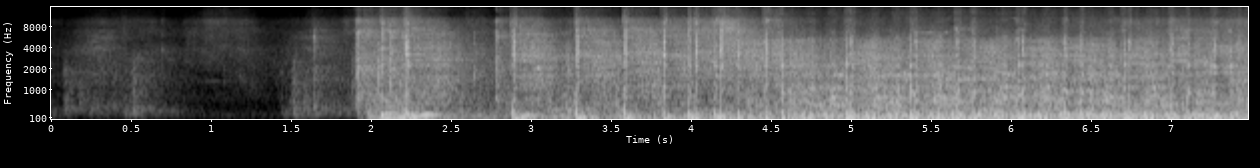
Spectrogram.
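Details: John Deere B tractor (s/n 147828), first start attempt with radiator off, in neutral and choked: quiet, then the engine catches and settles into a steady, even low putt with a quick firing beat; starts and runs fine.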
